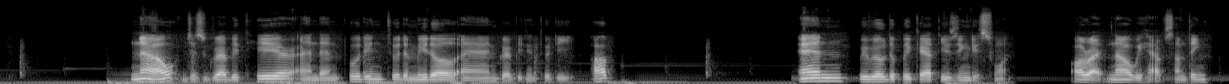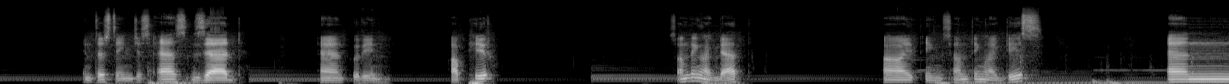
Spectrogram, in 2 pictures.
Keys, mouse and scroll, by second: 0.0 `, 0.6 scroll up 2, 1.5 click, 3.2 `, 4.3 click, 7.7 click, 8.2 click, 9.5 shift+d, 10.7 click, 11.3 click, 12.3-13.8 middle drag, 13.8 s, 16.5 `, 17.7 click, 19.3 s, 21.7-22.6 middle drag, 22.6 click, 22.9-23.3 middle drag, 23.3 click, 23.6-24.5 middle drag.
